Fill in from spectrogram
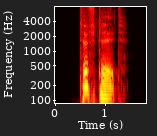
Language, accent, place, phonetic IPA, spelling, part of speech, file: German, Germany, Berlin, [ˈtʏftl̩t], tüftelt, verb, De-tüftelt.ogg
- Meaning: inflection of tüfteln: 1. third-person singular present 2. second-person plural present 3. plural imperative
